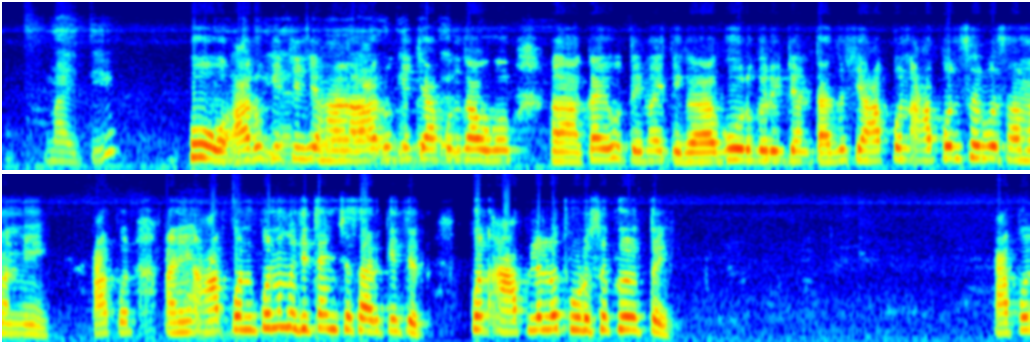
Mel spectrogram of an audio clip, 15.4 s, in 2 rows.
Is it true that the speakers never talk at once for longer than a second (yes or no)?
no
